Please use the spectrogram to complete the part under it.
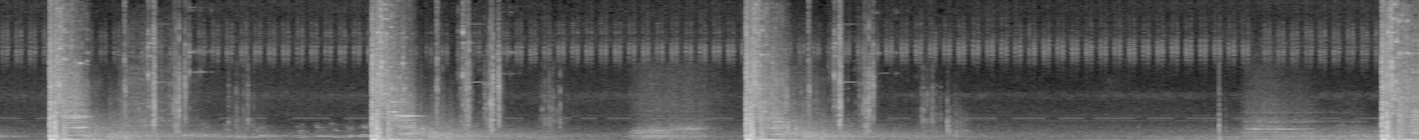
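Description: Three sharp bolt-action rifle shots in Hell Let Loose: Vietnam, evenly spaced about every three and a half seconds, each loud and followed by a ringing tail and faint mechanical clatter of the bolt being cycled.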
